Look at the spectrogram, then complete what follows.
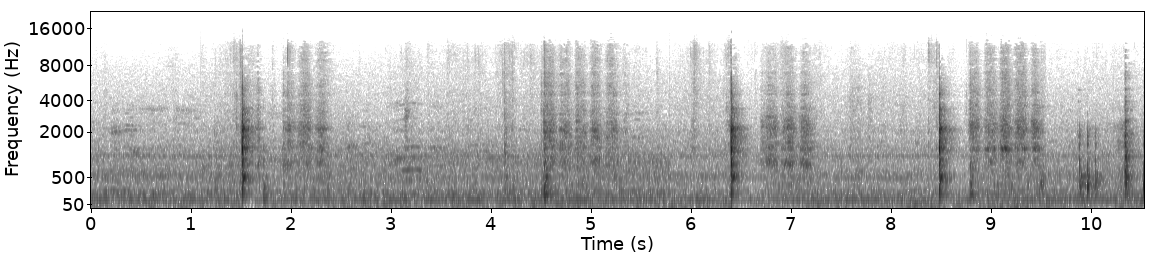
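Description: A knife slicing a kimbap roll on a wooden cutting board. About four sharp knocks of the blade on the board come two to three seconds apart, each followed by a short rasp of the blade through the dried seaweed wrap, with a few lighter clicks near the end.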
